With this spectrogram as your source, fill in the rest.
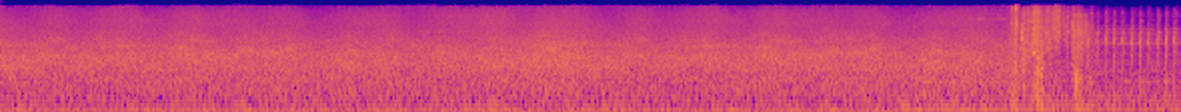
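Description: Wind rushes loudly past a character falling through the air.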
